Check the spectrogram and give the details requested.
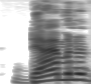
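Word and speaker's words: damn: क्या पढ़ेंगे यहां पे भी क्या है एन साइलेंट रहेगा डी एम एन ई डी क्या पढ़ेंगे डैम्ड डैम मत पढ़िएगा डैम्ड पढ़ेंगे ठीक है यहां पे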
